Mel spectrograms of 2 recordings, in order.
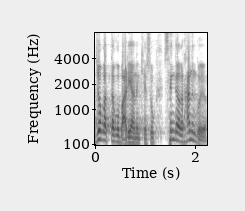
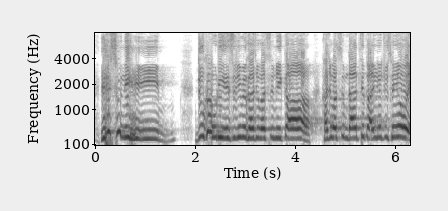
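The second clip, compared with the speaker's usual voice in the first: loud, high, slow mock wailing; hammed-up grieving cry over the empty tomb; wailing lament; 8 semitones higher, 6 dB louder than usual. Mary wailing at the tomb, hammed-up loud lament. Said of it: "연기력이 부족한데".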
